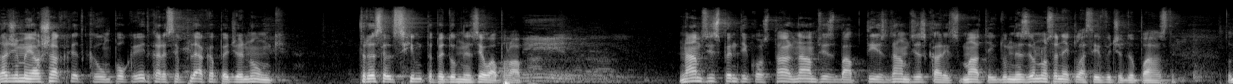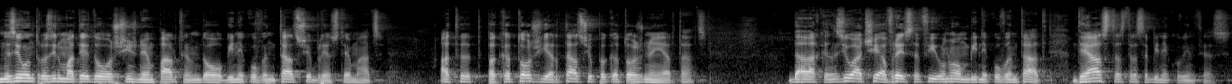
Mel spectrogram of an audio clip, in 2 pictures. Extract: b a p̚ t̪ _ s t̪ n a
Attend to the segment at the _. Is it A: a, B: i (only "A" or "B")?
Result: B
